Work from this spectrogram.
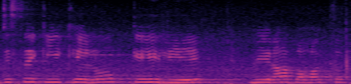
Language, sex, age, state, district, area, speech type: Hindi, female, 18-30, Madhya Pradesh, Hoshangabad, urban, spontaneous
